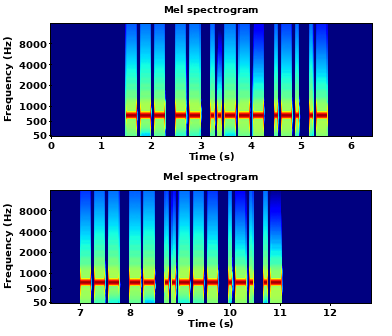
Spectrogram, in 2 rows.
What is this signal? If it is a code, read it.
Morse code, heard as a keyed tone, about 17 wpm, 700 Hz. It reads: OM2RA OM2RA
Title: DXCC-100 Call Signs - 5 Characters - Repeated 2x - 17wpm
